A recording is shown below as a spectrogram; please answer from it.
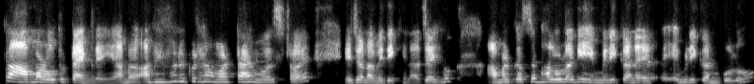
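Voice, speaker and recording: A woman's voice: fairly high pitch, fairly bright tone. Chatty woman teaching pronunciation, lo-fi. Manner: chatty, repeats words slowly to model pronunciation. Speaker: online English teacher. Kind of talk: live class teaching pronunciation.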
